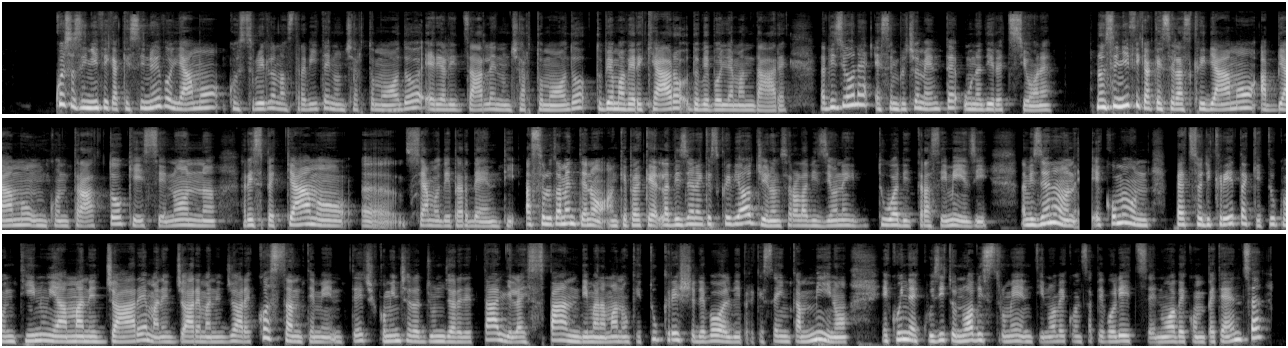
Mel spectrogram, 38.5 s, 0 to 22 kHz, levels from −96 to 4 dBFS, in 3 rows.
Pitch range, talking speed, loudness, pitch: 175-215 Hz, 175 wpm, -21 LUFS, 185 Hz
